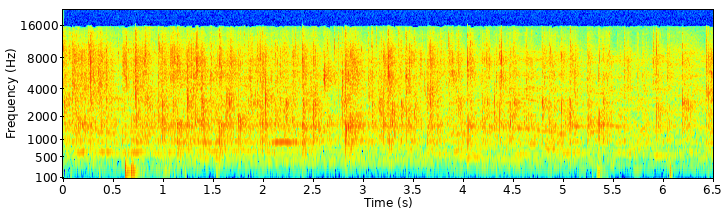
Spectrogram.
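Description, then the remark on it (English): An audience at a church service claps their hands to the Lord together steadily for several seconds, a dense, sustained patter of many hands, with murmuring voices mixed underneath. “Oh, let's clap our hands to the Lord together today.”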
